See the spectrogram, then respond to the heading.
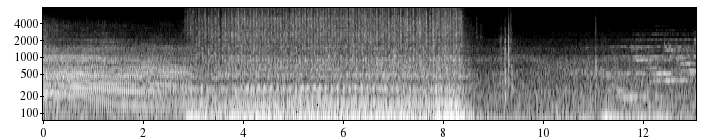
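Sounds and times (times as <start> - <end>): car engine running loud: 0.0 - 8.8.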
